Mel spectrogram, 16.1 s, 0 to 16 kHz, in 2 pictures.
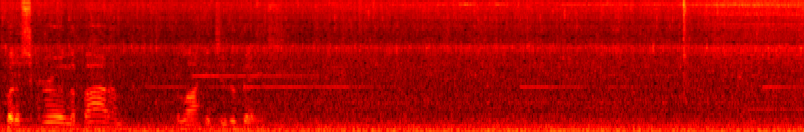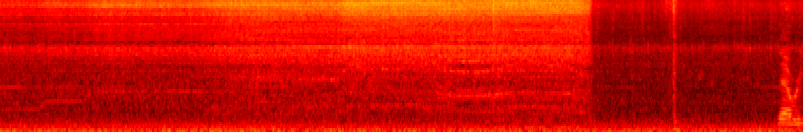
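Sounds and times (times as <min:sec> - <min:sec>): cordless drill driving screw: 0:09.4 - 0:14.0.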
